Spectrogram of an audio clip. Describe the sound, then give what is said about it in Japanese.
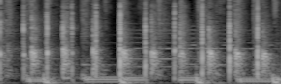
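Rhythmic hand clapping greets the launch of a radio corner on SDGs activities, with many sharp, bright claps in a steady beat over a low tonal backing. “拍手”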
